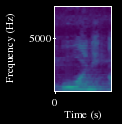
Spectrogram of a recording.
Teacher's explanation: कंठोष्ट वर्णमध्ये ओ आणि औ येणार आहेत आणि स्पर्श भाग आहे कंठ्या आणि ओष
